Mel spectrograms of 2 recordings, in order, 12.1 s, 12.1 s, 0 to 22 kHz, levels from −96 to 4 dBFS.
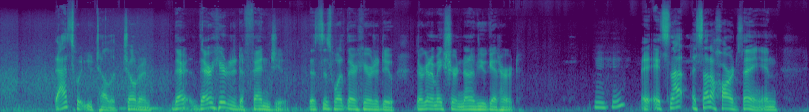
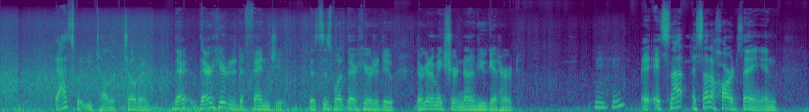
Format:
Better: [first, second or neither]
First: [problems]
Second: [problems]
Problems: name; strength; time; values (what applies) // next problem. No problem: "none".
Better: first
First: wind noise on the microphone; occasional gusts; 20 dB below the speech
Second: wind noise on the microphone; heavy; 9 dB below the speech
